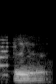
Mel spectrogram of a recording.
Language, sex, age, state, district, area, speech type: Kannada, male, 45-60, Karnataka, Bellary, rural, conversation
